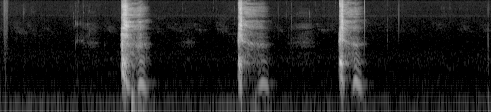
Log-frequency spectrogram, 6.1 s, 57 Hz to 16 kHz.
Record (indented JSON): {
  "three_cough_length": "6.1 s",
  "three_cough_amplitude": 8548,
  "three_cough_signal_mean_std_ratio": 0.21,
  "survey_phase": "alpha (2021-03-01 to 2021-08-12)",
  "age": "45-64",
  "gender": "Female",
  "wearing_mask": "No",
  "symptom_none": true,
  "smoker_status": "Ex-smoker",
  "respiratory_condition_asthma": false,
  "respiratory_condition_other": false,
  "recruitment_source": "REACT",
  "submission_delay": "1 day",
  "covid_test_result": "Negative",
  "covid_test_method": "RT-qPCR"
}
